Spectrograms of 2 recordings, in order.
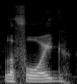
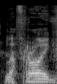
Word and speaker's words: Laphroaig: Oh, so much the the tart, the tart and the lime and the slight smoke from the uh, what is it, Laphroaig. Laphroaig. Laphroaig. I can't. You gotta say it like a like a like a Scottish person. I can't roll my R's and I'm.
